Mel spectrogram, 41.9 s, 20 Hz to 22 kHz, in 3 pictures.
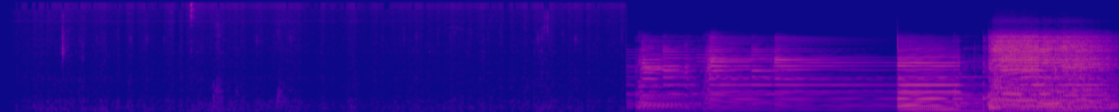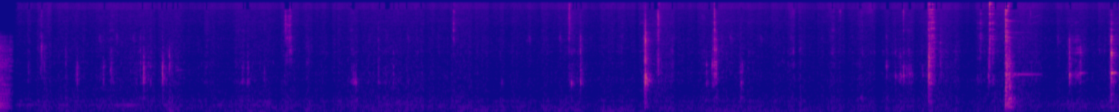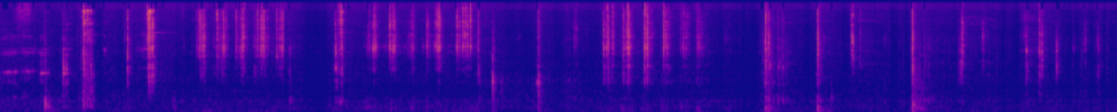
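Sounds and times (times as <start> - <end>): distorted electric guitar chords: 7.8 - 14.2.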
